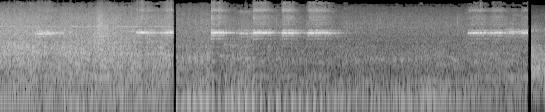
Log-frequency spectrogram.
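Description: Loud outdoor din of a crowd and street traffic with a steady low hum underneath. Short high-pitched toots repeat several times from about two seconds in, with a brief dropout between them.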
